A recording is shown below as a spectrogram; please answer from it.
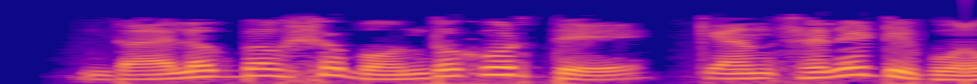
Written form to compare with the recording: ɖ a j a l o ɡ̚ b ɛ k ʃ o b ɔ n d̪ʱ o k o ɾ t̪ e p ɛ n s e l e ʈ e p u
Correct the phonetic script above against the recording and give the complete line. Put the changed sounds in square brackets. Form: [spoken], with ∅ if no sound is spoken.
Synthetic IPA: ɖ a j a l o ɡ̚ b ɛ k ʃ o b ɔ n d̪ʱ o k o ɾ t̪ e [k] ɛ n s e l e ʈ [i] p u

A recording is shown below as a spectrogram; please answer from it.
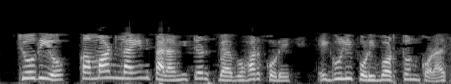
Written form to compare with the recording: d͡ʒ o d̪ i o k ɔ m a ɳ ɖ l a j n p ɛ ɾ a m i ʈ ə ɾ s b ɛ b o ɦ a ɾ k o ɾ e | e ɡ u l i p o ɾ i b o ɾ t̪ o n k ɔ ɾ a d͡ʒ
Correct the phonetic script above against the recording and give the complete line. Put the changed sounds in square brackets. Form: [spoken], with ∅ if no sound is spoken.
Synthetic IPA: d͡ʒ o d̪ i o k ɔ m a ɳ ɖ l a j n p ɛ ɾ a m i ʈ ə ɾ s b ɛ b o ɦ a ɾ k o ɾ e | e ɡ u l i p o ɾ i b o ɾ t̪ o n k ɔ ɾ a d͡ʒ

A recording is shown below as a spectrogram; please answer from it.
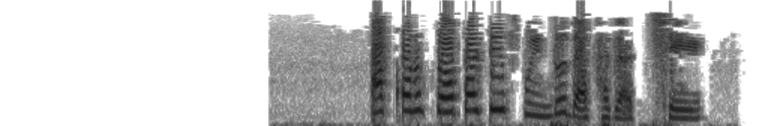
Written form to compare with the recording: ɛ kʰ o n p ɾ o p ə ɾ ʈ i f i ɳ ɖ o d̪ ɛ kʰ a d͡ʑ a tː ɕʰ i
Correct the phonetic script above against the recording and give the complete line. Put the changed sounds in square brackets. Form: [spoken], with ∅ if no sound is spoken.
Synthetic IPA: ɛ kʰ o n p ɾ [ɔ] p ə ɾ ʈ i f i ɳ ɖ o d̪ ɛ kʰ a d͡ʑ a tː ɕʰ [e]

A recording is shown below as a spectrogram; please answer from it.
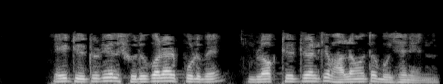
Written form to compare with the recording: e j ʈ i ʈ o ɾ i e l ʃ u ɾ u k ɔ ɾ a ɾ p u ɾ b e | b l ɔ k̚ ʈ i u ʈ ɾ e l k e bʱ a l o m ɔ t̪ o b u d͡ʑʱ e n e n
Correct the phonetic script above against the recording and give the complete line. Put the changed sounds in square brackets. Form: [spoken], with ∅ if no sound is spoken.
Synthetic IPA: e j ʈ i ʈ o ɾ i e l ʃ u ɾ u k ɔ ɾ a ɾ p u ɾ b e | b l ɔ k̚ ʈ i u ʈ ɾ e l k e bʱ a l o m ɔ t̪ o b u d͡ʑʱ e n e n

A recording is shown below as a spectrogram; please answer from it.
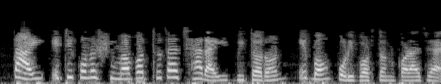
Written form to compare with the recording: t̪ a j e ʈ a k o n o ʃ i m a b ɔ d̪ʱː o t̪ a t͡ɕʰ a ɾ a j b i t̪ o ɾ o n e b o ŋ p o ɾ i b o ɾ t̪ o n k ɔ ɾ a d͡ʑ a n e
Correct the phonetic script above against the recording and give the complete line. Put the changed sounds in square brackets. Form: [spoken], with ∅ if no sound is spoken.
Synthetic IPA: t̪ a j e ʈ [i] k o n o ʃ i m a b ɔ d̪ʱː o t̪ a t͡ɕʰ a ɾ a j b i t̪ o ɾ o n e b o ŋ p o ɾ i b o ɾ t̪ o n k ɔ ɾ a d͡ʑ a [∅] e

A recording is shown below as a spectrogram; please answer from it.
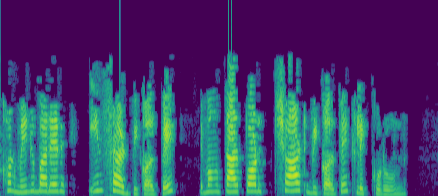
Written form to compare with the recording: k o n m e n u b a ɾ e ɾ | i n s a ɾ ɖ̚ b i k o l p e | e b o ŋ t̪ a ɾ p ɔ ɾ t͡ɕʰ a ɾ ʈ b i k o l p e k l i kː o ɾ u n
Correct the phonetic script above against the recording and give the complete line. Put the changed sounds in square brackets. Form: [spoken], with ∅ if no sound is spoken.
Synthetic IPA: [kʰ] o n m e n u b a ɾ e ɾ | i n s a ɾ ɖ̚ b i k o l p e | e b o ŋ t̪ a ɾ p ɔ ɾ [t͡ɕ] a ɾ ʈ b i k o l p e k l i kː o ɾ u n

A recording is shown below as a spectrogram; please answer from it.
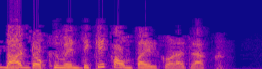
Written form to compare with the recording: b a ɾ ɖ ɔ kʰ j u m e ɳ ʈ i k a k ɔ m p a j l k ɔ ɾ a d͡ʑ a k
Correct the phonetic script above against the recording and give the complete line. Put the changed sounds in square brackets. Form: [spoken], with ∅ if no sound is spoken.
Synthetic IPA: b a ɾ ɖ ɔ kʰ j u m e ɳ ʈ i k [e] k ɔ m p a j l k ɔ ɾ a d͡ʑ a k

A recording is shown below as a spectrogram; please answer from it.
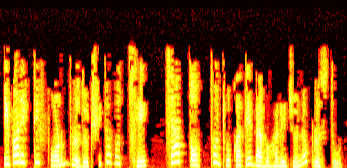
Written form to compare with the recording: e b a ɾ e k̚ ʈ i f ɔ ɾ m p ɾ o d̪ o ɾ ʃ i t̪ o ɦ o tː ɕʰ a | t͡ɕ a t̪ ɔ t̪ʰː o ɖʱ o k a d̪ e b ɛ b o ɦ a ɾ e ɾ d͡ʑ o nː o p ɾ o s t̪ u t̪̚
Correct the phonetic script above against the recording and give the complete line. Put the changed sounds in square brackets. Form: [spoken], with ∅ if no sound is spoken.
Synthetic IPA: e b a ɾ e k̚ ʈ i f ɔ ɾ m p ɾ o d̪ o ɾ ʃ i t̪ o ɦ o tː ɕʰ [e] | t͡ɕ a t̪ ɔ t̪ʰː o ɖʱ o k a [t̪] e b ɛ b o ɦ a ɾ e ɾ d͡ʑ o nː o p ɾ o s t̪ u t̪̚

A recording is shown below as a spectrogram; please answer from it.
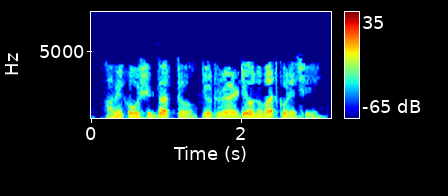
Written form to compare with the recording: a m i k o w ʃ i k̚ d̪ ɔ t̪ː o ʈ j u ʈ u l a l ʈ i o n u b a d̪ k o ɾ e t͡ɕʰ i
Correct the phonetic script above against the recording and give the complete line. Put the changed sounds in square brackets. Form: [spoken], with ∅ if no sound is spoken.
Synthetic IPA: a m i k o w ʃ i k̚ d̪ ɔ t̪ː o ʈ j u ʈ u [ɾ] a l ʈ i o n u b a d̪ k o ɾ e t͡ɕʰ i

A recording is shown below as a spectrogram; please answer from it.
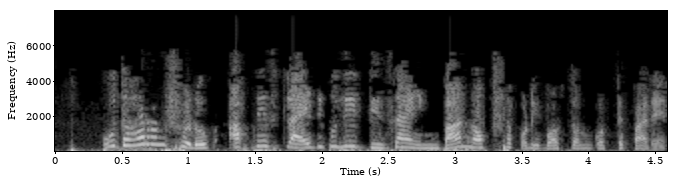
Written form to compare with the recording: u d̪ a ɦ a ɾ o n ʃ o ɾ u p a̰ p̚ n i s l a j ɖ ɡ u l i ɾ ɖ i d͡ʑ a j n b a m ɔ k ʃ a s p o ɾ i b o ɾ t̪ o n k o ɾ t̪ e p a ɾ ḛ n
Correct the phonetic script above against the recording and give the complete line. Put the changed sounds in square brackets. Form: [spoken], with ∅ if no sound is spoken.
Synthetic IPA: u d̪ a ɦ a ɾ o n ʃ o ɾ u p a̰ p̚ n i s l a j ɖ ɡ u l i ɾ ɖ i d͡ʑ a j n b a [n] ɔ k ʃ a [∅] p o ɾ i b o ɾ t̪ o n k o ɾ t̪ e p a ɾ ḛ n

